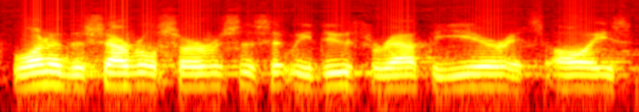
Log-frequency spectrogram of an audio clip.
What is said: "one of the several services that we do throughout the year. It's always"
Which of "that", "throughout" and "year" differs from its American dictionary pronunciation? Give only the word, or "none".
none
